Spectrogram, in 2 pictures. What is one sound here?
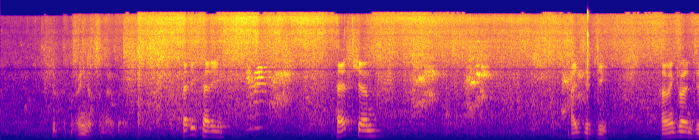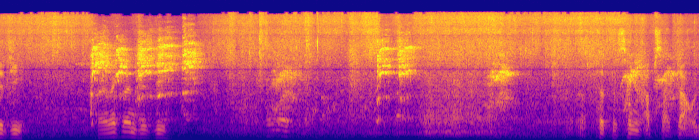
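Parrots squawk and chatter loudly close by.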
